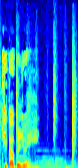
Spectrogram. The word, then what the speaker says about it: 돼: The DWAE is a diphthong, pronounced like we.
